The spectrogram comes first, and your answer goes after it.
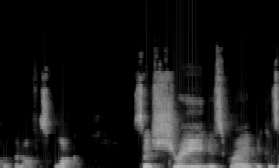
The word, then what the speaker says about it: Shri: It's called Shri. I think it's Shri Restaurant and Lounge or something. It's spelled SHRI.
